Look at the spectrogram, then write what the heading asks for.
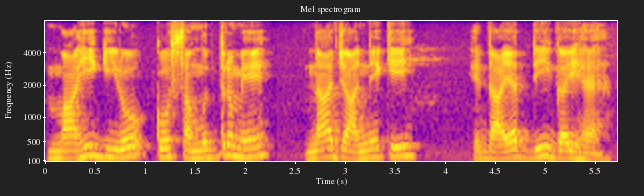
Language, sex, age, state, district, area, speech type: Urdu, male, 18-30, Delhi, North East Delhi, urban, spontaneous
